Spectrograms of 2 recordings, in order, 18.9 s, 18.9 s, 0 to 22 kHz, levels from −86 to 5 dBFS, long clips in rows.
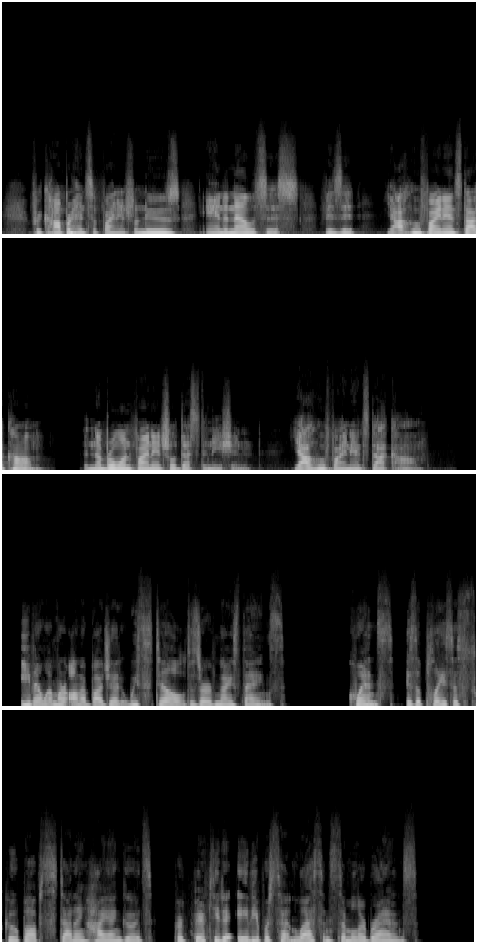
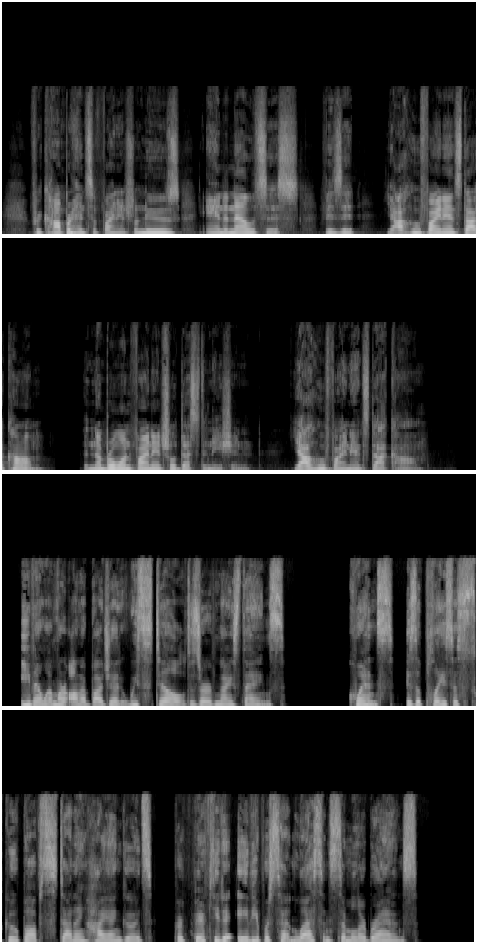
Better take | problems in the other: second | muffled; slightly; fading above 4.5 kHz

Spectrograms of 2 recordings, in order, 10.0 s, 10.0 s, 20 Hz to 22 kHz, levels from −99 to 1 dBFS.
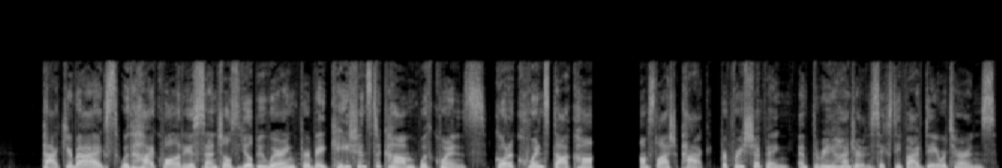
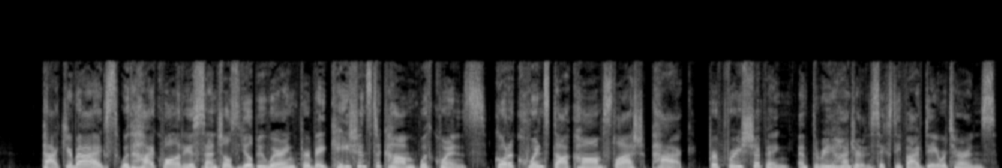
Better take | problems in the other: second | audio freezing; at 6 s

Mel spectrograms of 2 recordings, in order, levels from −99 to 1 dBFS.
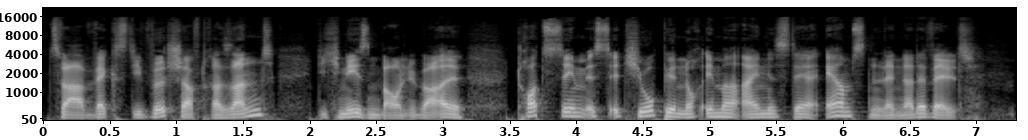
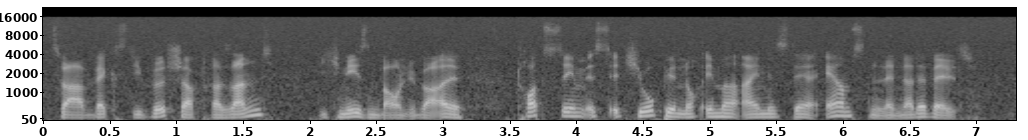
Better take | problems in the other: first | hiss; noticeable; throughout; 15 dB below the speech

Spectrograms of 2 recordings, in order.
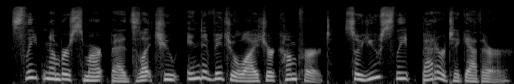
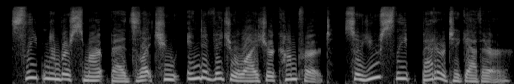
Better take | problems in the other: first | distortion; slight; 10 dB below the speech

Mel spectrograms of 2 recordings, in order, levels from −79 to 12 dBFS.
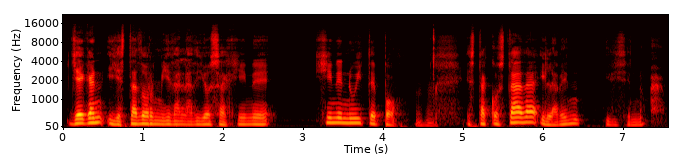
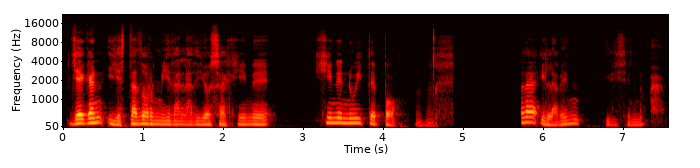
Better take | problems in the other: first | audio cutting out; at 5 s for 1 s

